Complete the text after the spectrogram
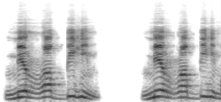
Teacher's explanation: On pas dire noun, on dit ra. C'est un noun avec ra.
